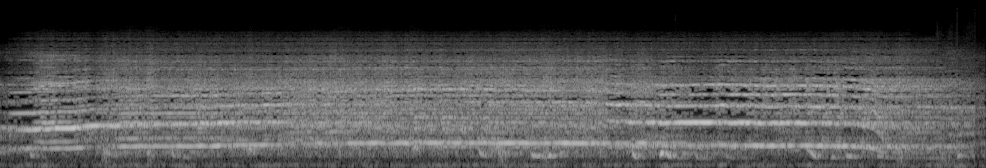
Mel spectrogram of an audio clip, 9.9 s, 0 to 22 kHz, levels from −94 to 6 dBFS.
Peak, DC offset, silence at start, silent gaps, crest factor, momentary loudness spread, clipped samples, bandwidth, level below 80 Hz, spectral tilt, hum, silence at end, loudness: -12 dBFS; under 0.1%; 0 s; none; 14 dB; 5 LU; under 0.1%; 10.5 kHz; -62 dBFS; -1.5 dB/octave; none; 0 s; -24 LUFS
